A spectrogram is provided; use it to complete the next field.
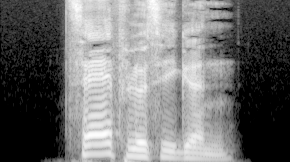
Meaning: inflection of zähflüssig: 1. strong genitive masculine/neuter singular 2. weak/mixed genitive/dative all-gender singular 3. strong/weak/mixed accusative masculine singular 4. strong dative plural
- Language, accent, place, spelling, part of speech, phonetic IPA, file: German, Germany, Berlin, zähflüssigen, adjective, [ˈt͡sɛːˌflʏsɪɡn̩], De-zähflüssigen.ogg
